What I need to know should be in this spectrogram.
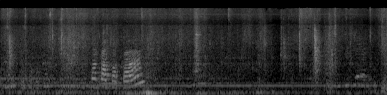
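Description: Paper rustles as sheets are handled and turned.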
